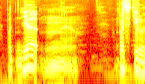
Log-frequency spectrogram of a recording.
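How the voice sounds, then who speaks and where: A man is speaking. Music plays in the background. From Kalmykia, Russia. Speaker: blogger, history storyteller. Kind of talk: radio interview, history storytelling. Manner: halting, many fillers.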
